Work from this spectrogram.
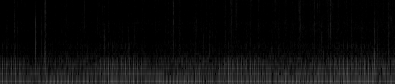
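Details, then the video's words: A cat purrs with a deep, vibrating, continuous rumble that pulses slightly with breathing, while a fireplace snaps and crackles intermittently. "Fall asleep to the Purring of a Cat"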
